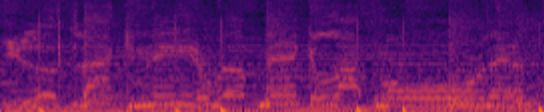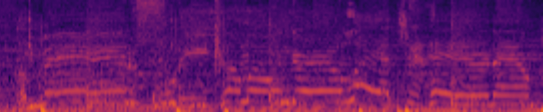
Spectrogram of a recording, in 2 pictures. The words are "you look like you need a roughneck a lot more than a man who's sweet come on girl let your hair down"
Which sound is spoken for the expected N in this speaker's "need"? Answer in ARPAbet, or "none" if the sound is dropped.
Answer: N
